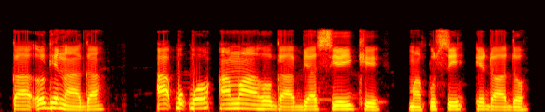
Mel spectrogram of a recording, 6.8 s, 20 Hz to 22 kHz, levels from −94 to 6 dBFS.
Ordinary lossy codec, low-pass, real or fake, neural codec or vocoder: Opus, 64 kbps; 7.2 kHz; real; none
